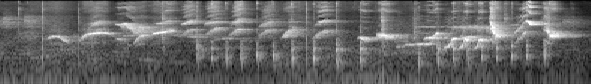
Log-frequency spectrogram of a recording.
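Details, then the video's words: A white-rumped shama (Copsychus malabaricus) sings a rich, fast, varied and continuous medley of clear whistles, slurred notes and sharp chips, with a busy run of clicking notes. "Big Sound Birds Singing Chirping"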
